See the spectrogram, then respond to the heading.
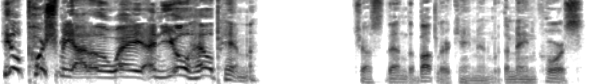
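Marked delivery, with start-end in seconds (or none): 0.0-2.6 full, high, anguished shout; howled. A narrator's reading. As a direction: wail it out at the top of the voice. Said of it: "Greg howled".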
